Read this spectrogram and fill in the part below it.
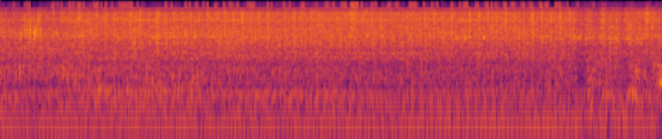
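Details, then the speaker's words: Chevy Equinox running loud and lumpy with an uneven stumble; one cylinder missing, traced to a cracked valve. "that don't sound good. You hear what I hear? Sounds like something wrong."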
